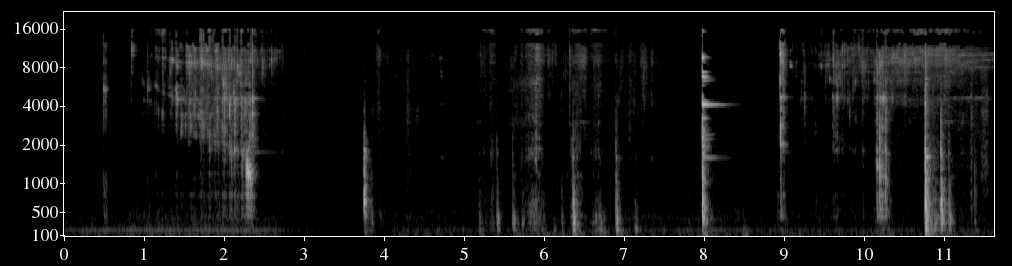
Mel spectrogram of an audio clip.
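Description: Two liquid solutions combined and poured into a glass beaker, with a trickling pour early on followed by scattered drips, small splashes and clinks of glass, close and fairly quiet against a low steady hum.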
